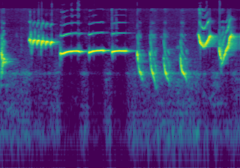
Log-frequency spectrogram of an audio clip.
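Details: An Asian pied starling gives a rising chirp, then long steady high whistles, a string of five sharply down-slurred notes and finally high upswept whistles, a varied filler song that sets other starlings singing.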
